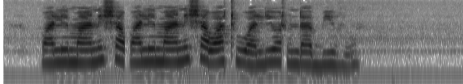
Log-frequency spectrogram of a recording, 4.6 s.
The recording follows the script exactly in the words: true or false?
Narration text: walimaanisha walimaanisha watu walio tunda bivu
true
